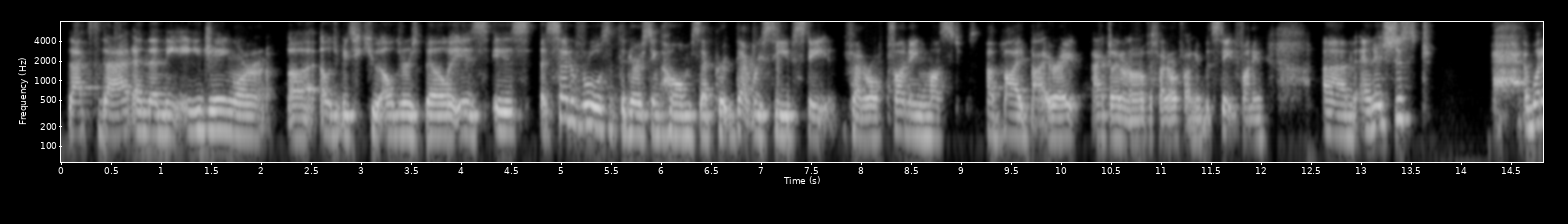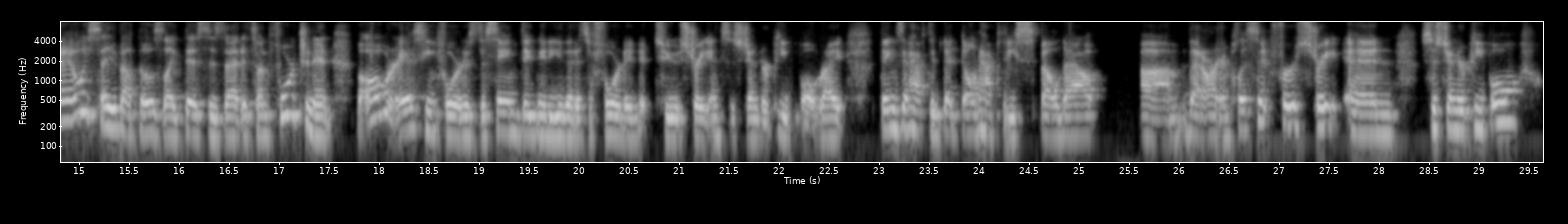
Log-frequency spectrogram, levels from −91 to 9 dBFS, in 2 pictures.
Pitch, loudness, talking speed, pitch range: 160 Hz, -18 LUFS, 200 wpm, 145-235 Hz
